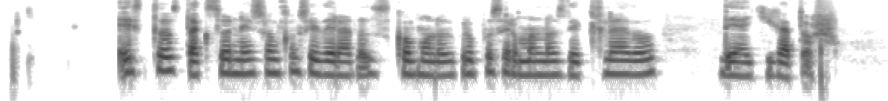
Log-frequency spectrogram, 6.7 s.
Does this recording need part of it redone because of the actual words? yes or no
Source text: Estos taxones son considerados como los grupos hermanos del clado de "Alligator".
no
